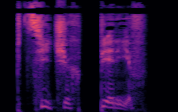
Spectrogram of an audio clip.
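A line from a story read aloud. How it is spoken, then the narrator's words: Snorted. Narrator (Russian): фыркнул Сморкало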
